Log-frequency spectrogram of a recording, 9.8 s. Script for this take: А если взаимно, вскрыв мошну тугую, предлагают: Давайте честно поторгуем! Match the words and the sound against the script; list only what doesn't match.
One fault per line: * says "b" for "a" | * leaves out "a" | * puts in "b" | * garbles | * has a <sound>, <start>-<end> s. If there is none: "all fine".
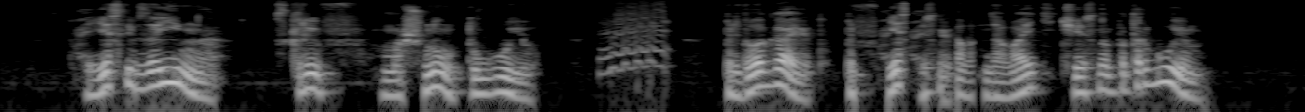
* has a cough, 4.5-5.1 s
* garbles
